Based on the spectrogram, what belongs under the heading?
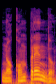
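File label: i dont comprehend, spanish, male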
